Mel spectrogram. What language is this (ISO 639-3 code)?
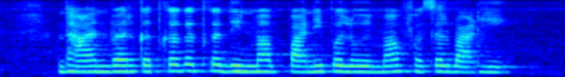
hne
